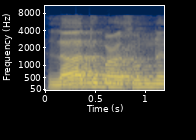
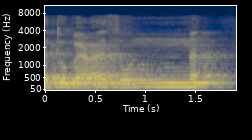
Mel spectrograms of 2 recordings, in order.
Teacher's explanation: یہ دونوں لام جلدی پڑھنے ہیں، اسی لام کو لمبا نہیں کرنا. لا تبعثن نہیں پڑھنا، لتبعثن.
